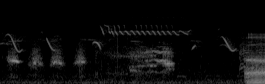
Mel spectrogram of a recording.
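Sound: bird calling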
